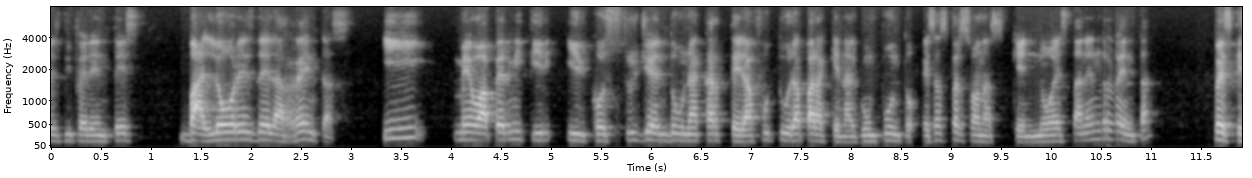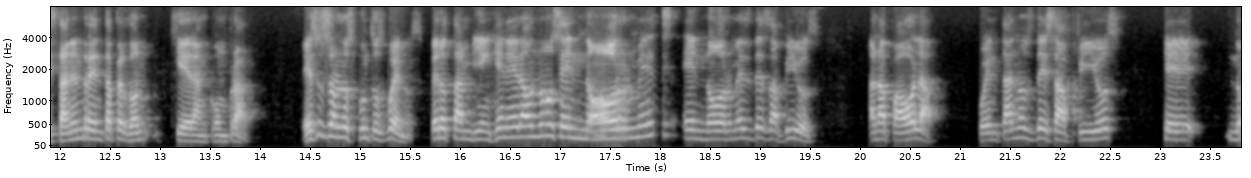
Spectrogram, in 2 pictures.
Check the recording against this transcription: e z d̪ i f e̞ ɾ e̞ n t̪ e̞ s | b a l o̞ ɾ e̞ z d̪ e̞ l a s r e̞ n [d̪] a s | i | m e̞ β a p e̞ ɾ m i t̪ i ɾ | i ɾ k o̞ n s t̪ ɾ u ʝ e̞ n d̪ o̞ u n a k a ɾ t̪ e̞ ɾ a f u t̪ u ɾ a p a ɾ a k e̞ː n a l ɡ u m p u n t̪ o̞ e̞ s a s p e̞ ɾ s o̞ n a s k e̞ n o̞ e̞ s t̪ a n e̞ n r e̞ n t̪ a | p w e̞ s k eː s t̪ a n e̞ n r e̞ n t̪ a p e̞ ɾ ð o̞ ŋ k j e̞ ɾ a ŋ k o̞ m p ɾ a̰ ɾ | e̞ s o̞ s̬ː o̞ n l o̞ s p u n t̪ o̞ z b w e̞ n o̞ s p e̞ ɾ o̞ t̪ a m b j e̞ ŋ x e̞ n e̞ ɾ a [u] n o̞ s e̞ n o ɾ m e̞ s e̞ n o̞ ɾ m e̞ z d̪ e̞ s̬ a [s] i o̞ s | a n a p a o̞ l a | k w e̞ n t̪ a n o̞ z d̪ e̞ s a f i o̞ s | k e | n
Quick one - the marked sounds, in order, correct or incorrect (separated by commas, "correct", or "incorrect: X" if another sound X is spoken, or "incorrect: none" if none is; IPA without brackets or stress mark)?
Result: incorrect: t̪, correct, incorrect: f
